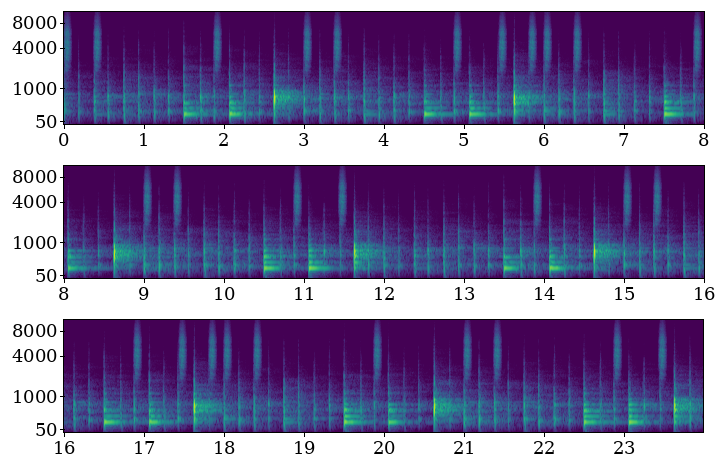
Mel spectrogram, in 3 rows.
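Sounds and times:
percussion loop at 80: 0:00.0 - 0:23.9.

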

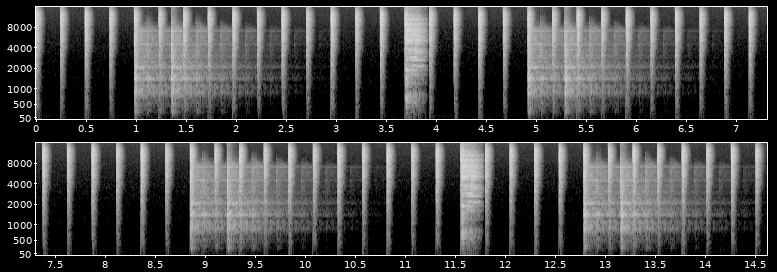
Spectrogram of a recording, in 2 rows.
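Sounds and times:
percussion top drum loop: 0:00.0 - 0:14.6.

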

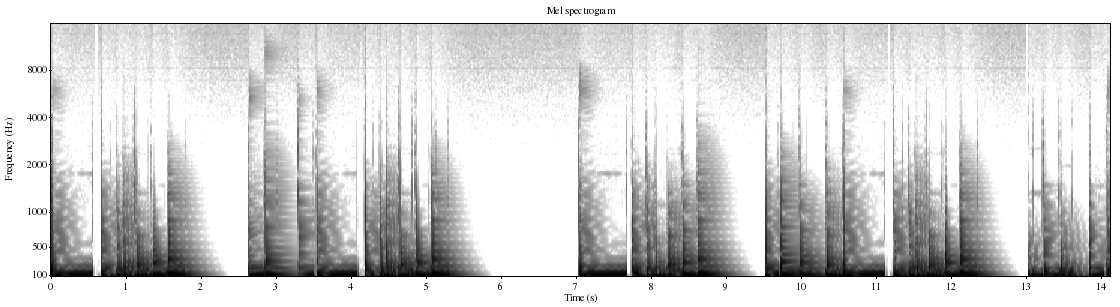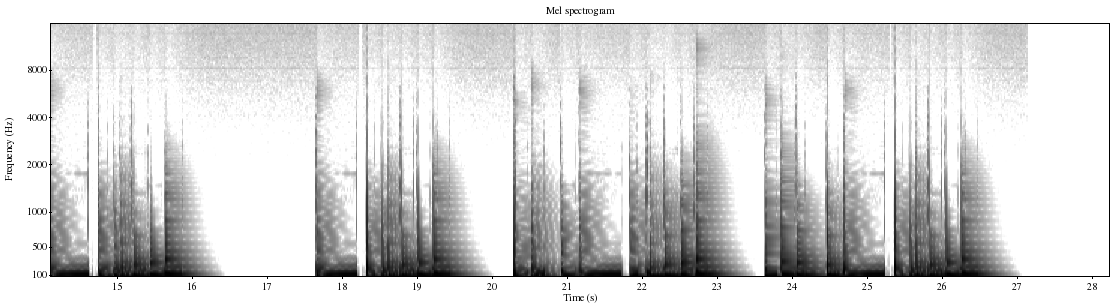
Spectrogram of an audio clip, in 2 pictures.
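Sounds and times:
synth bass loop in A: 0:00.0 - 0:01.9, 0:02.6 - 0:05.4, 0:07.0 - 0:08.9, 0:09.5 - 0:16.0, 0:17.7 - 0:19.6, 0:20.3 - 0:26.6.

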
